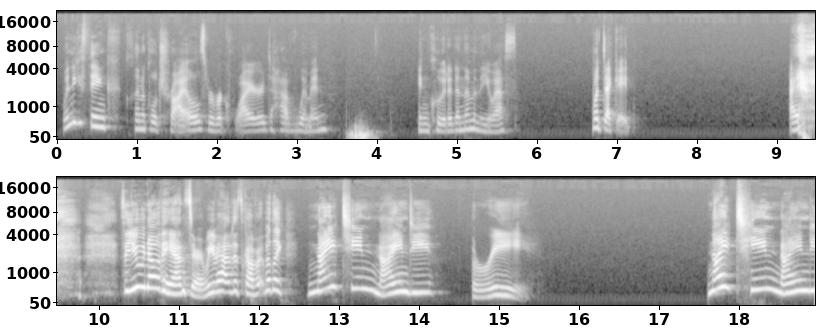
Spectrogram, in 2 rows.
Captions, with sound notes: when do you think clinical trials were required to have women included in them in the US, what decade? (laughs) So you know the answer. We've had this con-, but like 1993. 1993.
